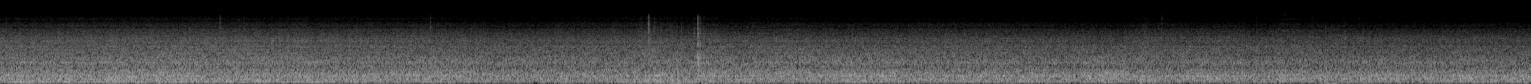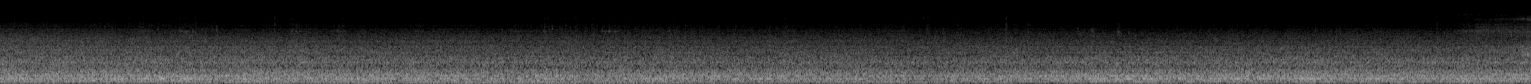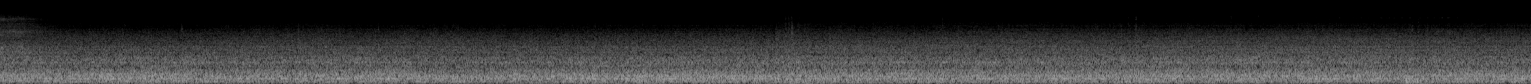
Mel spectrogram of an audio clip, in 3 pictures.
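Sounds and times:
car engine hum: 0.0s - 45.9s
tyre noise on wet road: 29.8s - 31.5s
brief hiss: 29.9s - 31.1s.

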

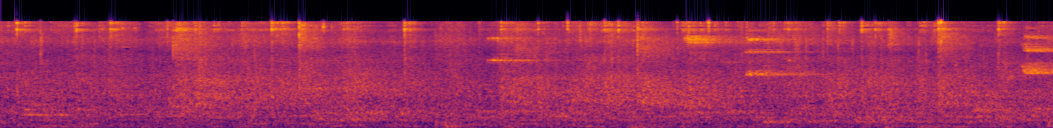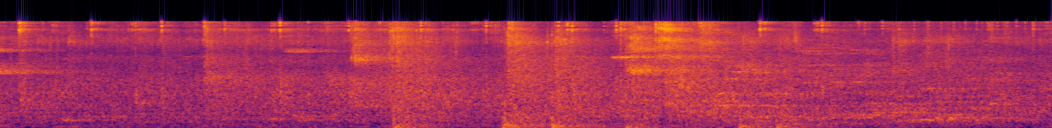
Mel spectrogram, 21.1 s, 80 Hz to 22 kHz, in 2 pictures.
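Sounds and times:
shoes squeaking on wooden floor: 6.8s - 8.1s, 10.1s - 11.0s, 16.1s - 17.4s.

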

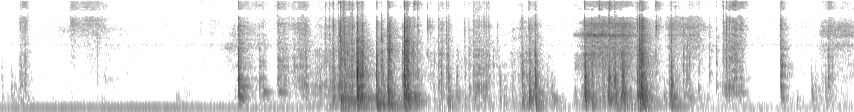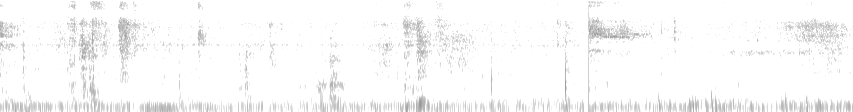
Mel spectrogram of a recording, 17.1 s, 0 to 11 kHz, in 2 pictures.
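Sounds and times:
plastic knocks and thunks: 2.4s - 7.0s.

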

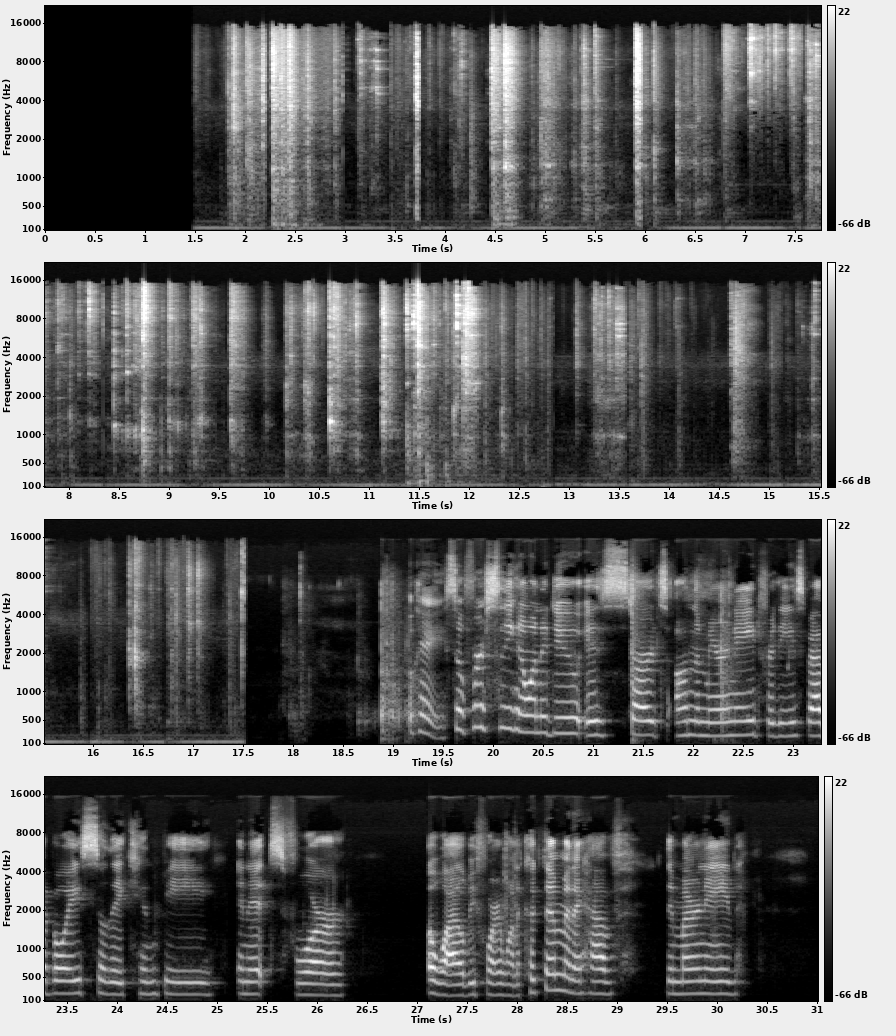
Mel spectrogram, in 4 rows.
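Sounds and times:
steady low hum: 1.5s - 17.6s
dishes and utensils clinking: 1.9s - 13.9s.

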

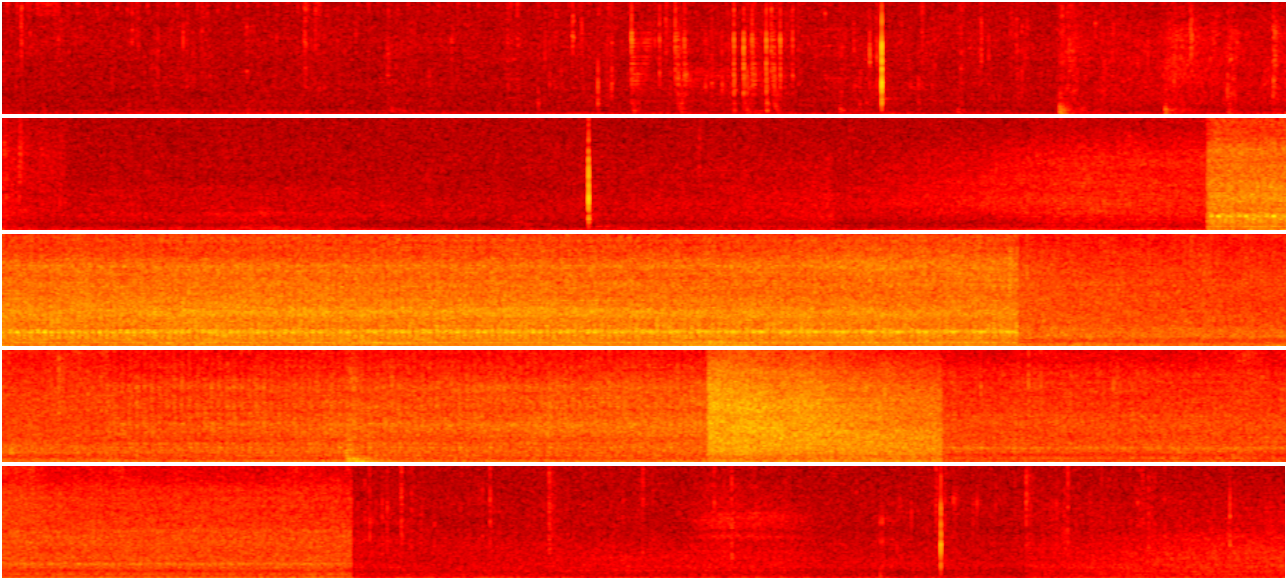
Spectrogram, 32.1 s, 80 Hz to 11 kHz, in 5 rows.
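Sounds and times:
vehicle engine running: 12.4s - 27.4s.

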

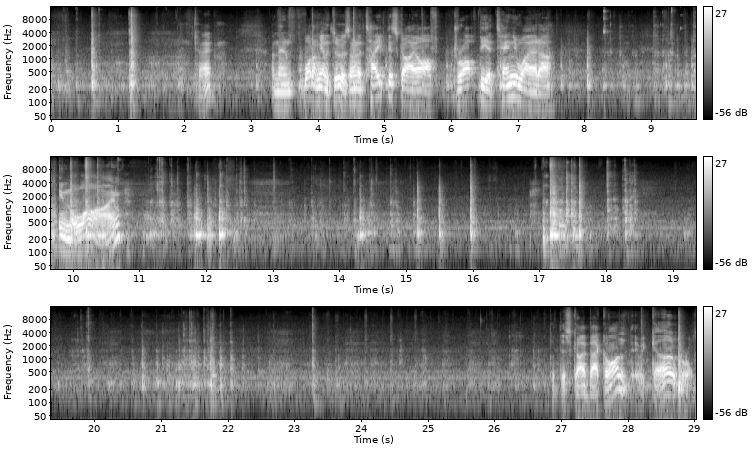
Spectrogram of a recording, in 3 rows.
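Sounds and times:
metal connectors clicking and scraping: 3.7s - 15.2s, 19.6s - 27.2s.

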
